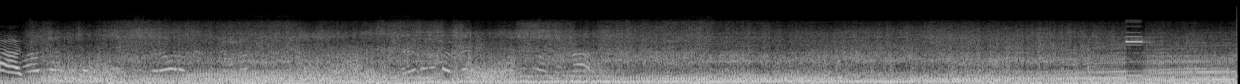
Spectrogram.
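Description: A motorcycle engine hums and revs steadily while riding.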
